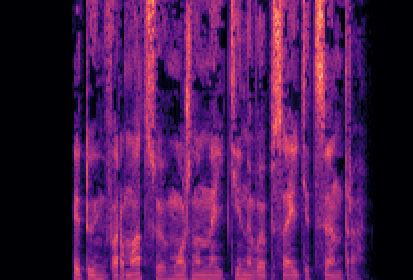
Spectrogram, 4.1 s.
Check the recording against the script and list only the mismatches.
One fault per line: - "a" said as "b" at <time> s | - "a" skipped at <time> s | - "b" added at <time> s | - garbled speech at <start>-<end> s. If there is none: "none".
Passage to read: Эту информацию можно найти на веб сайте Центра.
none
